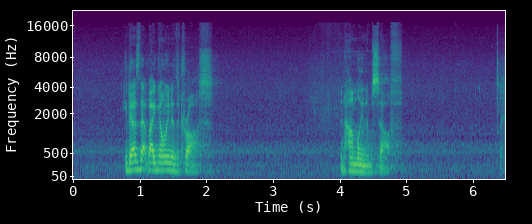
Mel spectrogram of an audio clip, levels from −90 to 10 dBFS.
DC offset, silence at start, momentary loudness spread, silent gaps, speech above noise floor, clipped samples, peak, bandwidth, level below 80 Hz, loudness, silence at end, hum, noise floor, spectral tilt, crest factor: under 0.1%; 0.75 s; 18 LU; none; 31 dB; under 0.1%; 0 dBFS; 17 kHz; -60 dBFS; -18 LUFS; 0 s; none; -48 dBFS; -4.5 dB/octave; 22 dB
